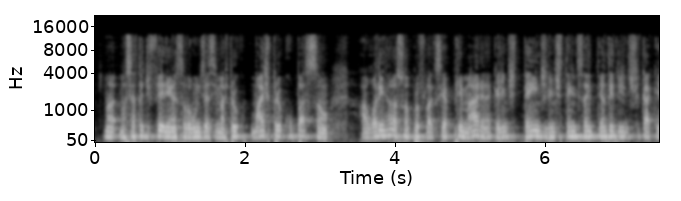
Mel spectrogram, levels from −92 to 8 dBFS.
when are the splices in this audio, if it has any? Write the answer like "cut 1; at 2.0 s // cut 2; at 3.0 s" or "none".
cut 1; at 3.4 s // cut 2; at 6.0 s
